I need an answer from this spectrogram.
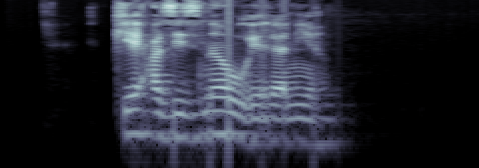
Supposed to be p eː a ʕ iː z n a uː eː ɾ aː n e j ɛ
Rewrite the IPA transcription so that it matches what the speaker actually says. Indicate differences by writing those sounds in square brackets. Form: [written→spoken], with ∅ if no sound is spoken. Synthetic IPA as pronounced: [p→k] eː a [ʕ→z] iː z n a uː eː ɾ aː n [e→i] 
